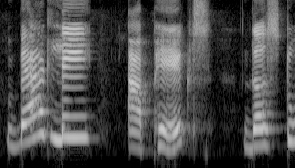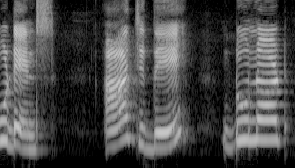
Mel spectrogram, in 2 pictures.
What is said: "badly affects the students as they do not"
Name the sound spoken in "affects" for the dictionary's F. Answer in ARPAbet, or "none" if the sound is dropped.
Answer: P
